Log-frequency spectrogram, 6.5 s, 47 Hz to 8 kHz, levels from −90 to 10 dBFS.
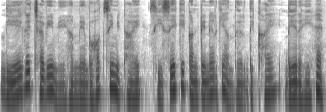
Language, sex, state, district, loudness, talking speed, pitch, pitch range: Hindi, male, Assam, Kamrup Metropolitan, -20 LUFS, 155 wpm, 100 Hz, 90-120 Hz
